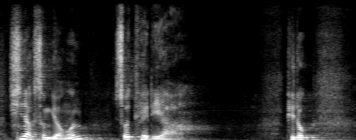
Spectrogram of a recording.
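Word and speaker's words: σωτηρία: 소테리아라고 읽으면 되고요.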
